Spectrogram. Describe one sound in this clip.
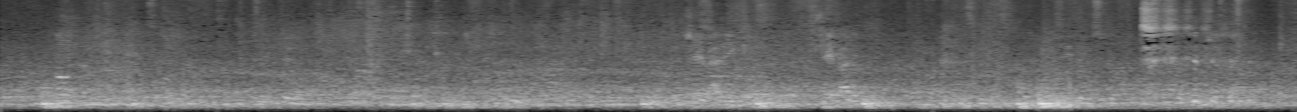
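A man speaks steadily through a microphone in an echoing room.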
